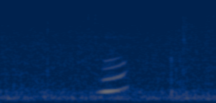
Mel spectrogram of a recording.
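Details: Domestic cat at home on a relaxed evening gives one short, soft meow, about a quarter second long, with a gently rising, clear harmonic tone over quiet room hush.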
